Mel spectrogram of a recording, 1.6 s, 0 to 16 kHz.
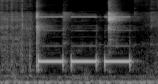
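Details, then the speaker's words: Three evenly spaced electronic beeps over low room hum: an infusion pump alarming, expected because the line is capped, while a 15 mg intravenous bolus is set to run over 2 minutes. "so 15 over 2 minutes press run run B infusing and I have my cap on so it's probably going to alarm at"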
